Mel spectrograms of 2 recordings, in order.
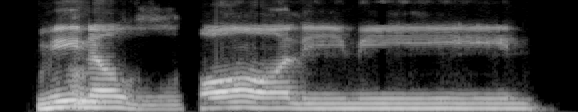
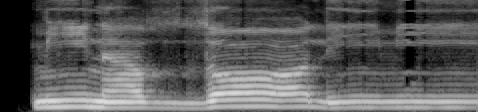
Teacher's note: আরো একটু মোটা করবেন, কারণ ইতবাকের ভাব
